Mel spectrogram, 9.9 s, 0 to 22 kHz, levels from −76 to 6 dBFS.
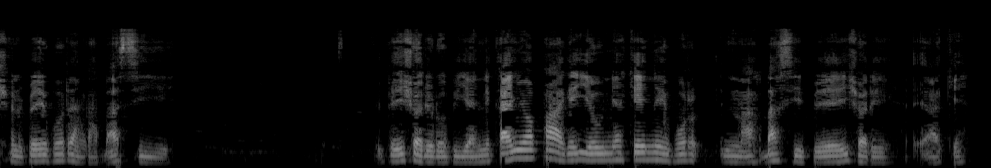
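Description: From start to finish, the speech likely carries HE-AAC compression, and the damage is heavy. Treble above roughly the crossover is rebuilt from copied lower bands, not kept. Harmonics there fail to align. S sounds turn gritty and lispy. Nothing sounds above 11.8 kHz, which fits a low bitrate near 16 kbps.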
